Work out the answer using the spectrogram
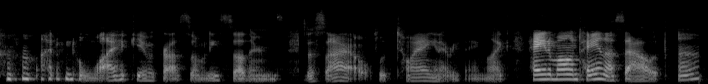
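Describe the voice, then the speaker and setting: A woman's voice: mid-range voice, lively intonation, normal speed, vocal fry, sharp tone. A young Canadian woman in casual vlog chat, rambling and giggling as she pokes fun at herself. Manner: rambling, giggly, self-deprecating. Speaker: vlogger.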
